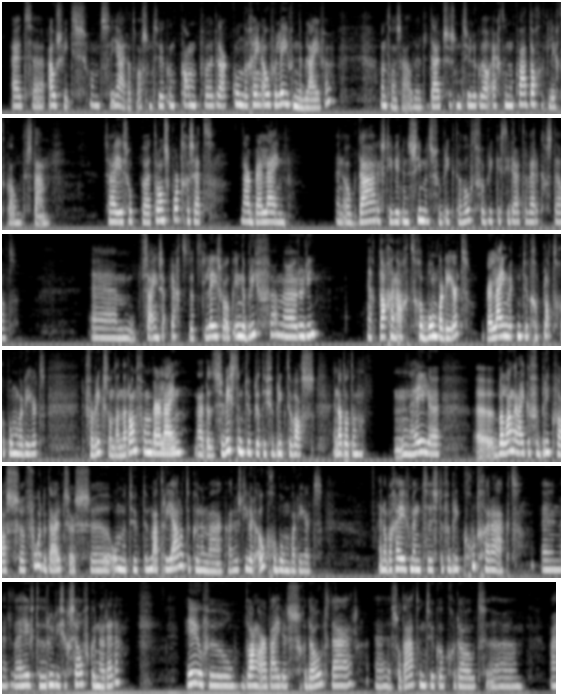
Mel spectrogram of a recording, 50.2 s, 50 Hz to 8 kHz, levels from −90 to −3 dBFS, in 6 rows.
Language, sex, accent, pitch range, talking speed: Dutch, female, Dutch, 195-230 Hz, 180 wpm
